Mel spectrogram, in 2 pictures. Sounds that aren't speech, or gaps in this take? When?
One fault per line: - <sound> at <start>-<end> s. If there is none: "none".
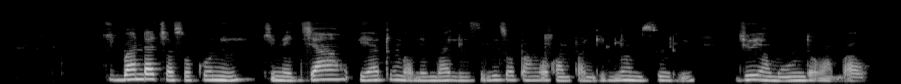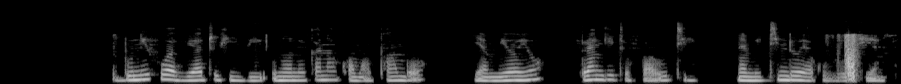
none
